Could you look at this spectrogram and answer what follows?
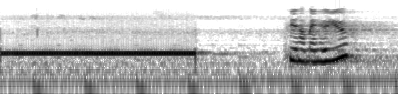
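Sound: telephone ringing tone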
